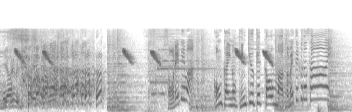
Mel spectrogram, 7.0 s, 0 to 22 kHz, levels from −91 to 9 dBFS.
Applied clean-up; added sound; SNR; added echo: none; Bird; 1 dB; none.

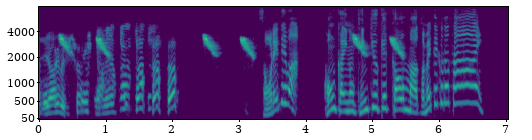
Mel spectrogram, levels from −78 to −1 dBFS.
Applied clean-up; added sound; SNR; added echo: neural mask model Resemble Enhance denoiser.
